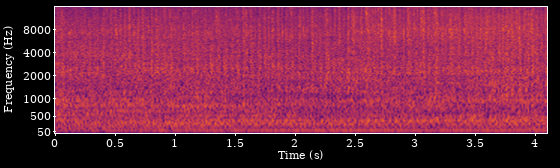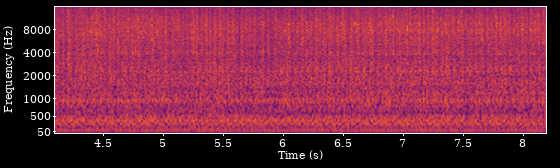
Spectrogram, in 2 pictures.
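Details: V8 with forged pistons, idling during run-in near 155°F: loud lumpy idle with a steady low knock under the exhaust pulses; suspected out-of-round crank journal and loose rod bearings 3 and 4 found with the pan off.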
